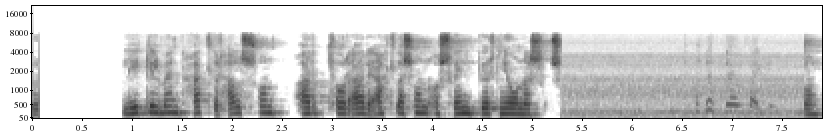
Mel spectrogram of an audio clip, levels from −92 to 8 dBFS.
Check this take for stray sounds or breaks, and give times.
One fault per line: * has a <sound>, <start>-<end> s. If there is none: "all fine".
* has a laugh, 6.5-7.5 s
